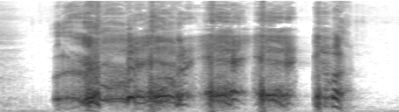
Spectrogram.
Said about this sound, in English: I have a horrible cough.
